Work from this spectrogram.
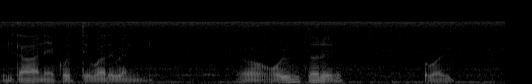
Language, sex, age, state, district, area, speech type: Bengali, male, 60+, West Bengal, Birbhum, urban, spontaneous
